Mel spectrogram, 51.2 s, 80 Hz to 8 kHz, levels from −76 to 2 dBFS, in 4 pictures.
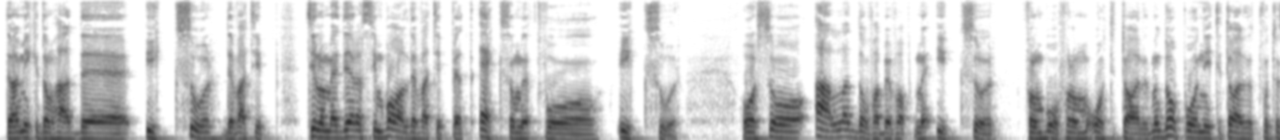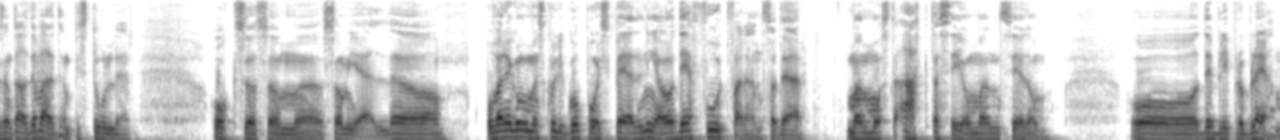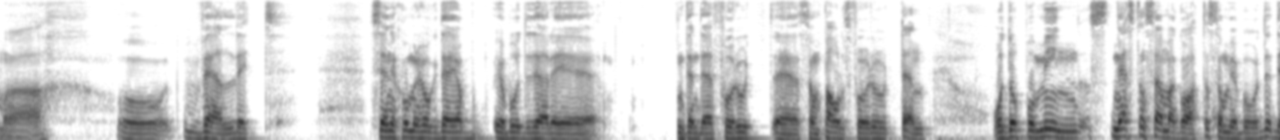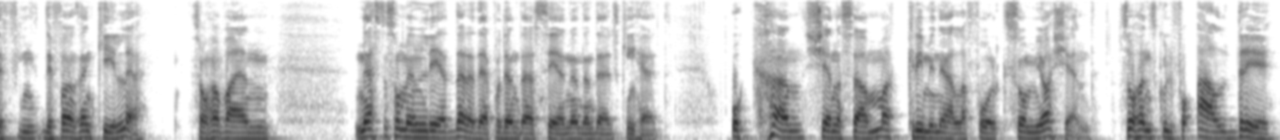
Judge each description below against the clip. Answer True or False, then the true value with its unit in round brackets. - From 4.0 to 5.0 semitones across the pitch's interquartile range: False (3.4 semitones)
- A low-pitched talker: True (120 Hz)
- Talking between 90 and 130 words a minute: False (160 wpm)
